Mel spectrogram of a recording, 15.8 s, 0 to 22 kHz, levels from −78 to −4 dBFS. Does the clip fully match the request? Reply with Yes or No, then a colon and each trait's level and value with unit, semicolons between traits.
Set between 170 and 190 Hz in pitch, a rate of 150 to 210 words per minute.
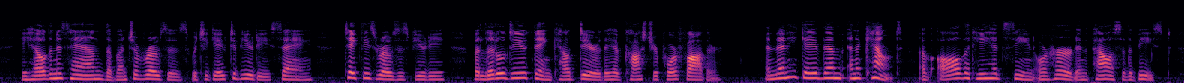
Yes: medium, 185 Hz; average, 200 wpm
